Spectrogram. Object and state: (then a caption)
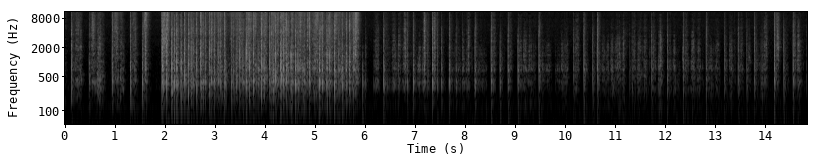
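Cardboard board game box. Fingertips and nails trace and tap on the large, hollow cardboard lid of a Monopoly board game box, with a small tool appearing briefly at the edge. Quick dry taps open the clip, then a dense stretch of continuous scratching and rubbing runs from about 2 to 6 seconds. Rapid, uneven tapping with short, dead knocks follows to the end.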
